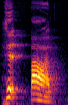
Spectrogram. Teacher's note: the t becomes a glottal stop that itself is not assimilation but we often say hip bob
